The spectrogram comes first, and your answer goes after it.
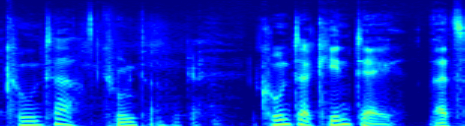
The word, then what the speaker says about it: Kunta: I like your second pronunciation better. We're going to go with Kunta.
